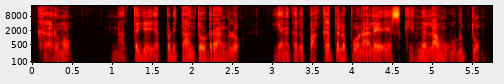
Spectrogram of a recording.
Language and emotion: Tamil, disgusted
